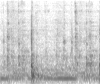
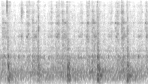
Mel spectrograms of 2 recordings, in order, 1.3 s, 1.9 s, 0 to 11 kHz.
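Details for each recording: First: Brother Innovis A150 sewing five layers of denim, stitch length 4, 116 jeans needle: slow dull needle thumps under a light motor whir, under a second apart, as the needle pushes through; the machine handles it fine. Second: Brother Innovis A150 sewing machine through 6 layers of denim at 4 mm stitch length: regular dull thump on every stitch, about three a second, yet feeding smoothly with good stitches; thumping needle penetration under heavy load.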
